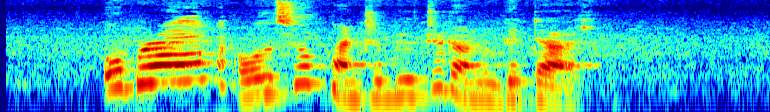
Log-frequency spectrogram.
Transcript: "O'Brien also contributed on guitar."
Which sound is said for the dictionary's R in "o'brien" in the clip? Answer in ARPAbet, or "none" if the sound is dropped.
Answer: R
